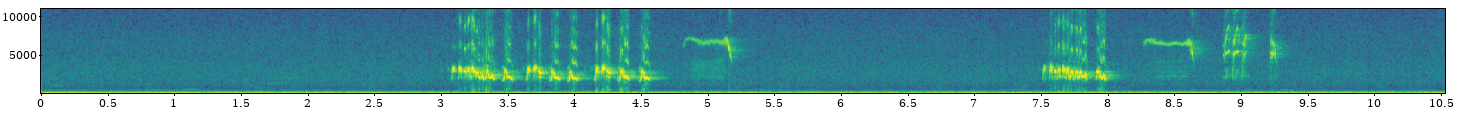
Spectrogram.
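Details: Orange-headed thrush, 'ngeplong' lure song for caged birds: two bursts of rich, slurred whistles laced with clicks, each followed by a thin, very high note, with quiet gaps around them.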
